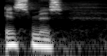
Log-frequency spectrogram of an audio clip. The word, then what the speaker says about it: Isthmus: Because the TH is silent. – Isthmus.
